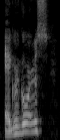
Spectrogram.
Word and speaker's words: egregore: I'm going to take a left turn here and ask you about something that I don't know a lot about, but you talk often about egregores, which I think is the proper pronunciation.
